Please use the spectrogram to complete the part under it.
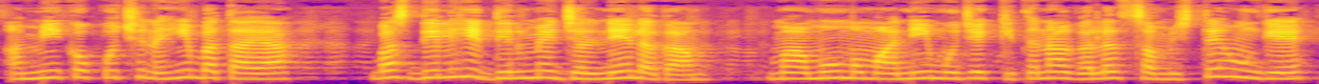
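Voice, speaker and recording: A woman voicing a gentle lovesick young man who speaks softly and pleads. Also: a little high, steady tone, close to an everyday voice. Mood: sad pleading. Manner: soft and pleading.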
